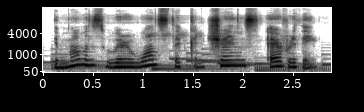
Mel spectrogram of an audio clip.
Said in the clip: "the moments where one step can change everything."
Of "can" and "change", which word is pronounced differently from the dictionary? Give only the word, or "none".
change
